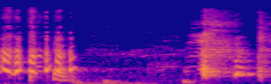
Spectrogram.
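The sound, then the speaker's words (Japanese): Spluttering coughs after choking come in a quick run of several sharp bursts, then a pause and a second, shorter burst of coughing. “むせたわ、もう。”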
